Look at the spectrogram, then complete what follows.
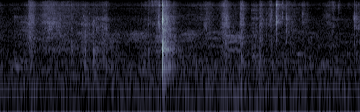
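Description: Cardboard packaging being handled and opened by hand: light rustling and scraping, with one sharp click about halfway through.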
